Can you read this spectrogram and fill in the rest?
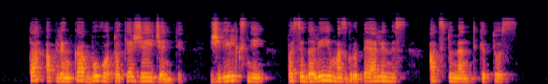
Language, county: Lithuanian, Telšiai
